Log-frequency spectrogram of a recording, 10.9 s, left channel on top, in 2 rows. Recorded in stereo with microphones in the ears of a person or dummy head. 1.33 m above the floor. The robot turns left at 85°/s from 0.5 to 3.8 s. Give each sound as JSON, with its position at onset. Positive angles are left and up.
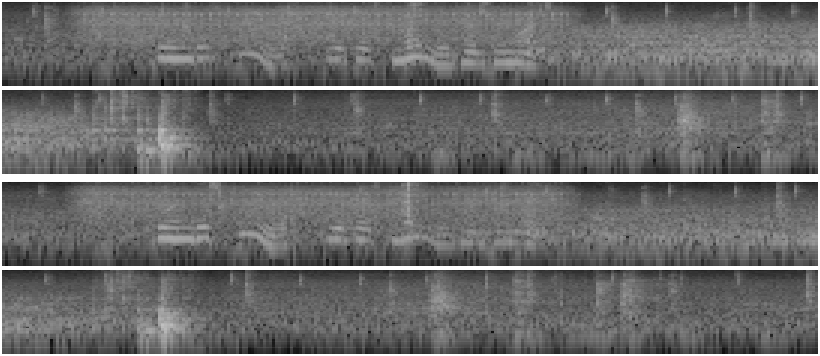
{"t": 1.0, "sound": "a woman speaking", "azimuth_deg": -60, "distance_m": 0.6}
{"t": 2.7, "sound": "a sliding door", "side_deg": -70, "distance_m": 2.0}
